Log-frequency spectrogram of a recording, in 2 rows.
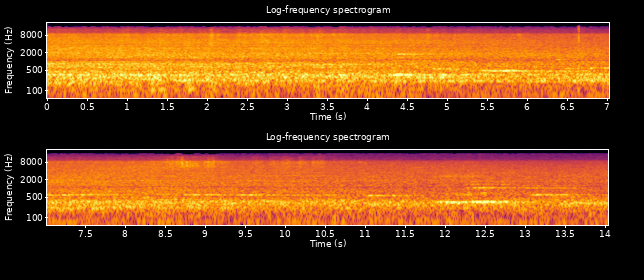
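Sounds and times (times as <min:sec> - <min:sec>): train rumbling on tracks: 0:00.0 - 0:14.0.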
